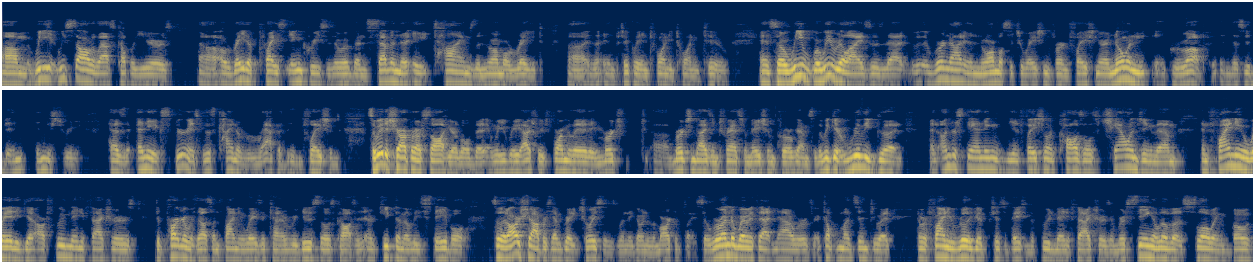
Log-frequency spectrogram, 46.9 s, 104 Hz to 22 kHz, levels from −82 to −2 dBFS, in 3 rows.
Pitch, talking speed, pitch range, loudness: 120 Hz, 225 wpm, 110-140 Hz, -23 LUFS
